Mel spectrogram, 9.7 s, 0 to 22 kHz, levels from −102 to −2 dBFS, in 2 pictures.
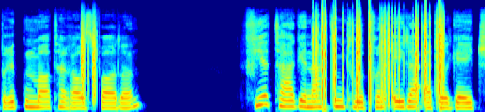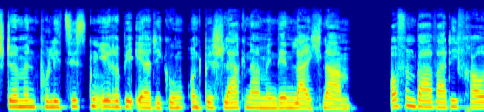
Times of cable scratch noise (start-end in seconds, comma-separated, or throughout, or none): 0.81-1.00, 3.12-4.46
